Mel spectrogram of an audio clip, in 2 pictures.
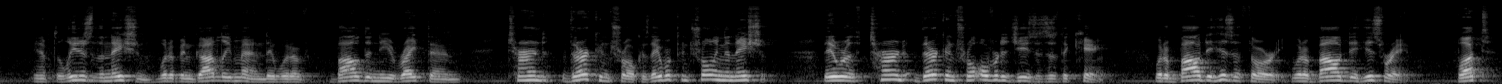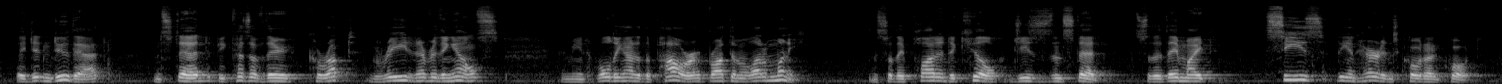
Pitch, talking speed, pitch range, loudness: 160 Hz, 190 wpm, 150-190 Hz, -25 LUFS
